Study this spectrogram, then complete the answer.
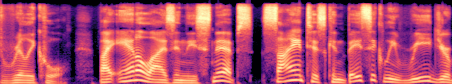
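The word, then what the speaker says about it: SNPs: We call them snips, which is pronounced snips.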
